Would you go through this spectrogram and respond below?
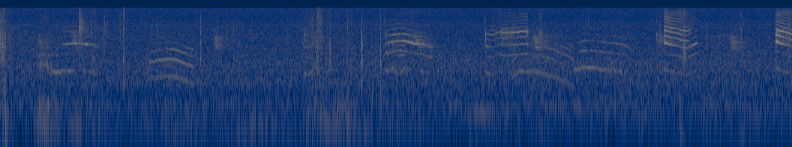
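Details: High-pitched kitten mewing almost throughout, repeated arched cries that swoop up and fall away, some short and chirpy, others drawn out and whiny, with gaps of a second or so and soft room noise beneath.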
